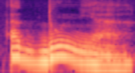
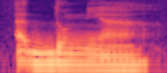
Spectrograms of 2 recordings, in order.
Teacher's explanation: noon here is noon sakinah, and it is followed by ya, which is one of the idgham or merging letters, but we don't apply merging. Why? Yes, because merging has to be in two words, and this comes in one word only. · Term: absolute clear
